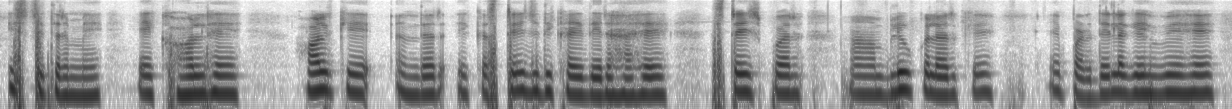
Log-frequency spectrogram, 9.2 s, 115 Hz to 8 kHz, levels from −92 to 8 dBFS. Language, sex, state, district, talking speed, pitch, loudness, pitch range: Hindi, female, Bihar, Muzaffarpur, 150 wpm, 215 Hz, -18 LUFS, 205-225 Hz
